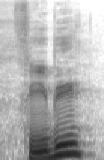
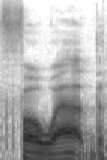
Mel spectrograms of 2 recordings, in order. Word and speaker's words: Phoebe: for Webby oh Phoebe Phoebe yeah it's Phoebe really that's how you spell Phoebe I always thought it was like faux web no it's Phoebe I only know that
